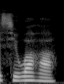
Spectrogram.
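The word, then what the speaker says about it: Siwarha: Mais les découvertes de 2025 et 2026 révèlent l'existence d'un compagnon stellaire nommé Siwara prononcé Siwara d'environ 1,5 masses solaires orbitant autour de Bethelgus en 5,7 à 6 années.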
